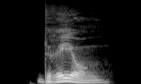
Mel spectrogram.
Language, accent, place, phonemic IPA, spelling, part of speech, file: German, Germany, Berlin, /ˈdʁeːʊŋ/, Drehung, noun, De-Drehung.ogg
- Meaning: rotation, turn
